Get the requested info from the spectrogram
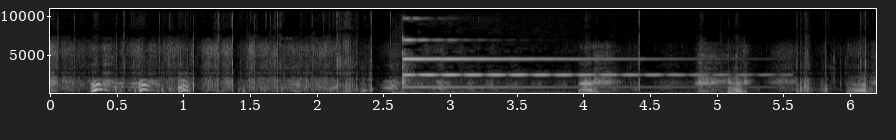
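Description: Voices crying out in short exclamations. About two and a half seconds in, a steady bell-like ring starts suddenly under them and holds for about three seconds, with a low rumble beneath it.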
